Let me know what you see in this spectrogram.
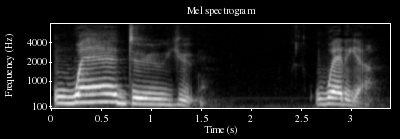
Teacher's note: So we've got do and you. Both of the vowel sounds reduce to the schwa and they connect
